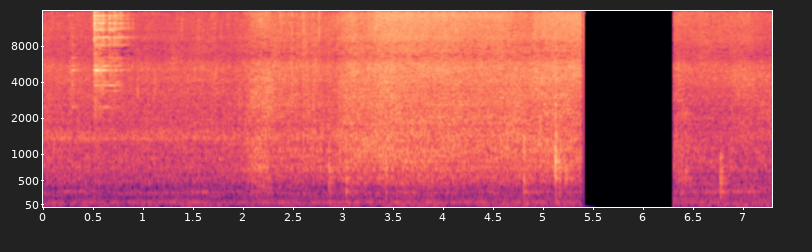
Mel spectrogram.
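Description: Masala spices roast and sizzle in a pan for a chicken and capsicum curry, giving a steady, moderately loud hiss with faint stirring scrapes, then a short silent gap before the sizzle returns.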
